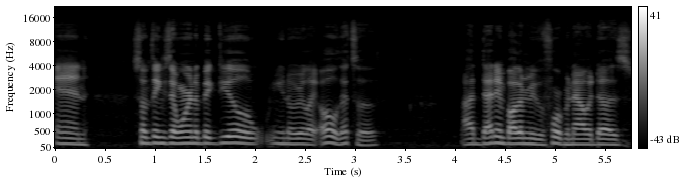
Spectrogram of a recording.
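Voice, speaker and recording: A man's ordinary speaking voice, fairly high in pitch, fairly even in intonation, at a fairly quick pace, on a very clean recording with a silent background. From Georgia, US (Mexican-American family). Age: 20s. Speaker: podcast host. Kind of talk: casual chat.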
